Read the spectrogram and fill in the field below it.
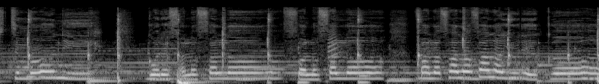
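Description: No audible faults; the signal runs uninterrupted without any technical defect to report.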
